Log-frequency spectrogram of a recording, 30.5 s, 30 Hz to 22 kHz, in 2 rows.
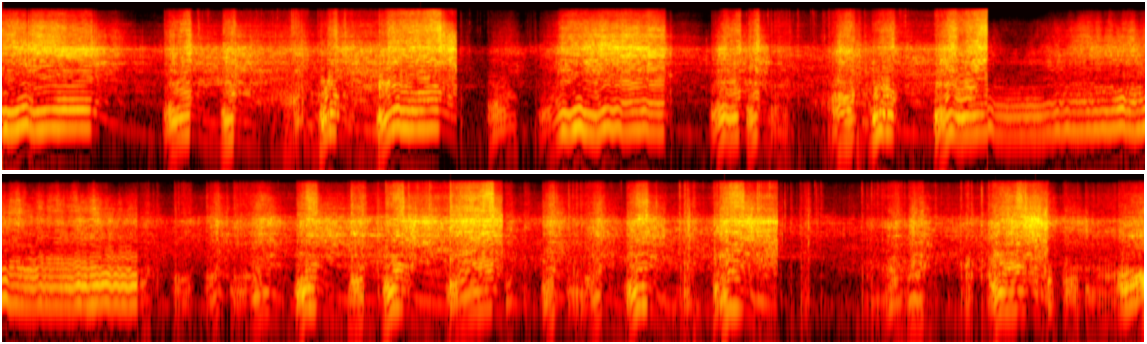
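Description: Fuel-injected 300cc two-stroke engine of a KTM 300 XC-W dirt bike being ridden hard off-road, its pitch climbing and falling back again and again as the throttle is worked. Around the middle it holds a steadier note for a few seconds.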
